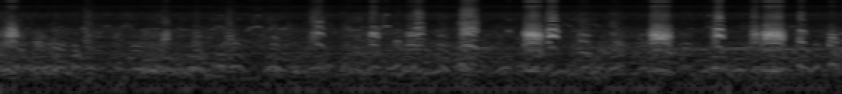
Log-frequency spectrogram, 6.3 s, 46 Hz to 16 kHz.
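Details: Barnacle geese heard through fog at Savonlinna's Niittylahti, Finland, 2 October 2011: a soft background chatter of the flock, then loud, clipped yapping honks, often in pairs, roughly every second toward the end.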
